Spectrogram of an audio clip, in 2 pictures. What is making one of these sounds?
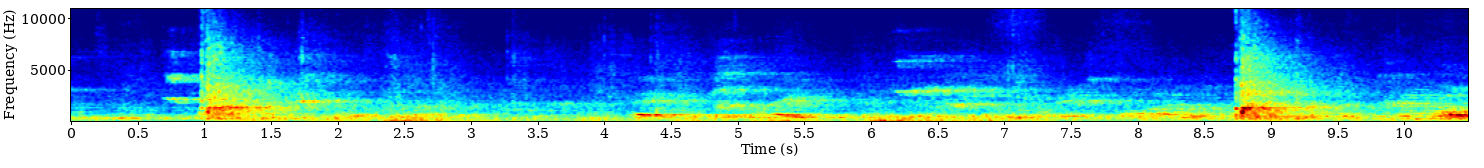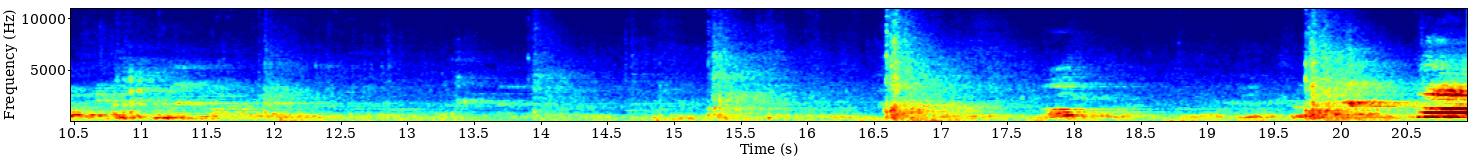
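Shuttlecocks are struck sharply with rackets.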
